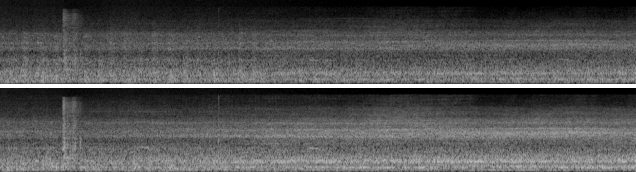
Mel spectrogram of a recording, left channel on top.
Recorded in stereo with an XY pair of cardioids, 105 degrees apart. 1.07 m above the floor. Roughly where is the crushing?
Ahead right.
